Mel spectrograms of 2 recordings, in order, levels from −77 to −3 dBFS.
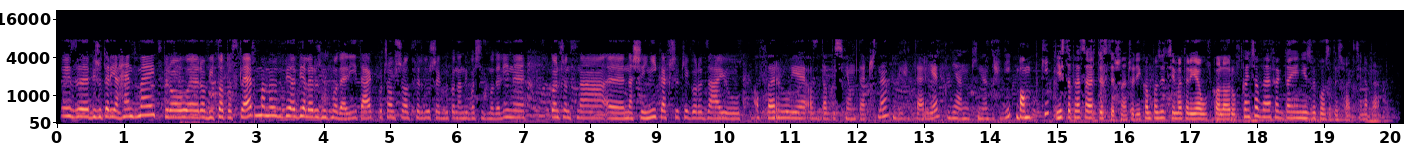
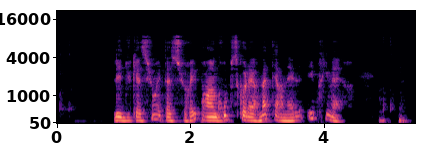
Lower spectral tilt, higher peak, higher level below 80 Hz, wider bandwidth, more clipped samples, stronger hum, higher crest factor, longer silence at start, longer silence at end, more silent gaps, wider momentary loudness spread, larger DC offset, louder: second, -4 dB/octave vs -6 dB/octave; about the same, -8 dBFS vs -8 dBFS; about the same, -54 dBFS vs -56 dBFS; second, 8 kHz vs 9.2 kHz; neither; neither; about the same, 18 dB vs 18 dB; second, 0.05 s vs 0.85 s; about the same, 0.15 s vs 0.15 s; neither; second, 9 LU vs 18 LU; neither; about the same, -26 LUFS vs -25 LUFS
